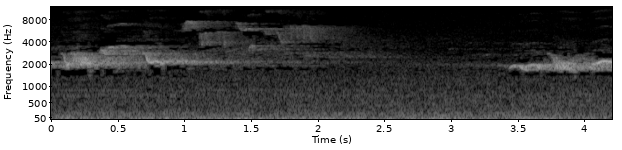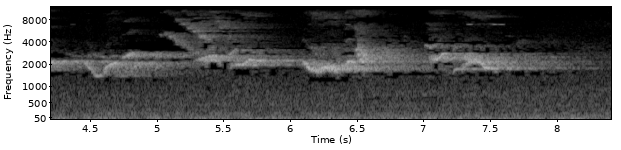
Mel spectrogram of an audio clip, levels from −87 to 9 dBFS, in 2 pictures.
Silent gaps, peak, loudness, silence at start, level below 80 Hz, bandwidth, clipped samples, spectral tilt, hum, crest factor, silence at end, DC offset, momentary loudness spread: none; -12 dBFS; -26 LUFS; 0 s; -50 dBFS; 11.5 kHz; under 0.1%; -1 dB/octave; none; 18 dB; 0 s; under 0.1%; 21 LU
